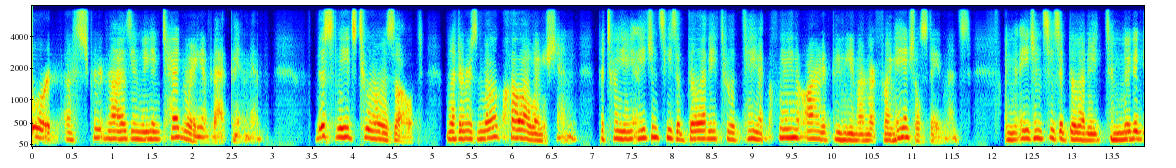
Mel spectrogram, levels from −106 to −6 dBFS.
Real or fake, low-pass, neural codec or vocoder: fake; 7.2 kHz; codec, 16 kHz, 0.5 kbps, FreqCodec, smaller model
